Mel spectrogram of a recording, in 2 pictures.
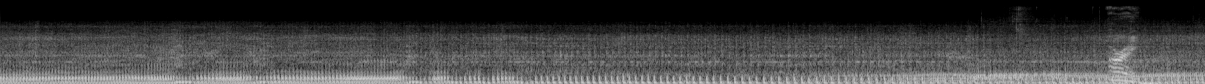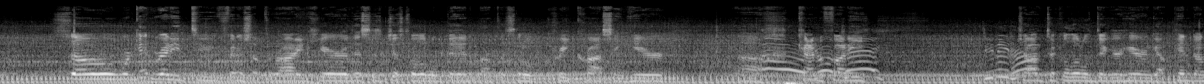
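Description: A dirt bike engine runs close by, rumbling steadily.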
